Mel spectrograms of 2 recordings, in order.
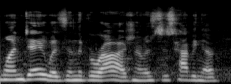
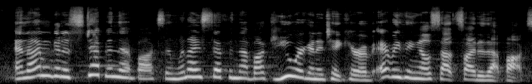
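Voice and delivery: high-pitched, crying, sobbing, tearful insistent tone; 5 semitones higher than usual. Recalling what she said while screaming and crying, retelling her crying speech. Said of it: "And I'm like sobbing and I'm crying".

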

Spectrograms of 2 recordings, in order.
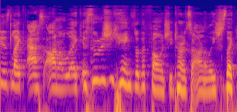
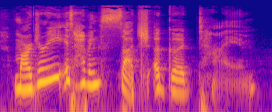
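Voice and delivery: very slow, condescending, swooping sing-song, drawn out; 2 semitones lower, 4 dB louder than usual. Imitating someone constantly commenting on others: imitating condescending commentary. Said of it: "It's so condescending".

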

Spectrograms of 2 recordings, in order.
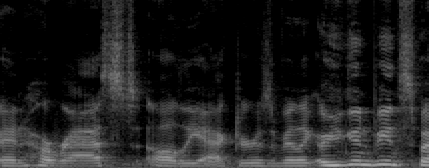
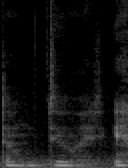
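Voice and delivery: very quiet whisper under the breath; 8 dB quieter than usual. Retelling what they said to the person beside them wearing headphones, very quiet whisper. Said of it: "I very quietly to myself and to you went".

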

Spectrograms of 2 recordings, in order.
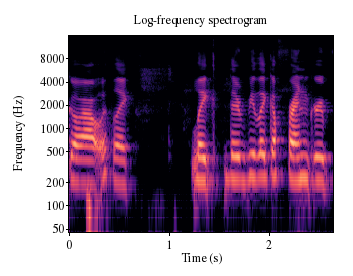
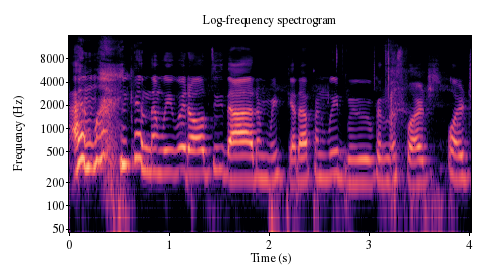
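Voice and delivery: usual speaking voice

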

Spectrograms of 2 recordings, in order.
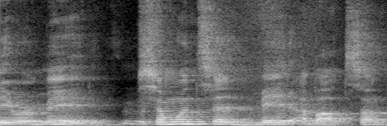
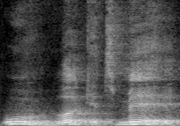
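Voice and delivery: imitated whisper. Retelling what a companion whispers while walking: imitating a whisper. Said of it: "he just whispers to me".

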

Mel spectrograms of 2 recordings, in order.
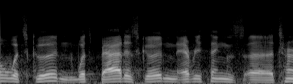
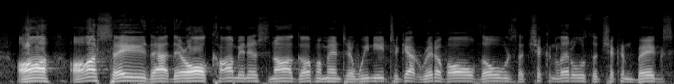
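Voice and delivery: very loud, exaggerated, full cartoon voice; 2 semitones higher, 8 dB louder than usual. Quoting a man's call for revolution in a Foghorn Leghorn voice. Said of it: "he says it in his foghorn leghorn voice".

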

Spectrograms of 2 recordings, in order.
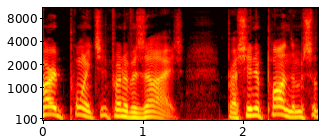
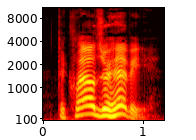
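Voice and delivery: plain reading voice

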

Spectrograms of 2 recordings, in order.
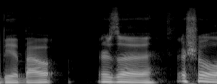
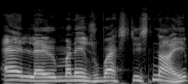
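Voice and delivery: poor put-on British accent, pitched higher; 9 semitones higher than usual. Joking about an actor attempting a British accent: Wesley Snipes doing a bad British accent. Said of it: "Wesley Snipes couldn't do a British accent".

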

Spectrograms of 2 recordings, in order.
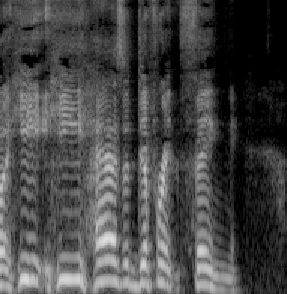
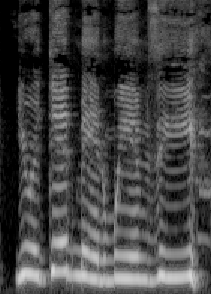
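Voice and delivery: put-on child's voice, much higher pitch; 6 semitones higher than usual. Recalling a movie bounty hunter, the speaker quotes Undertaker in a child's voice. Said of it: "it's like a child saying it".

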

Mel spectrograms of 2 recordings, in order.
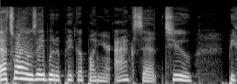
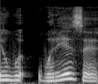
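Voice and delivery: usual speaking voice

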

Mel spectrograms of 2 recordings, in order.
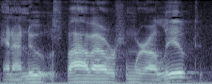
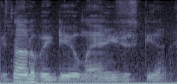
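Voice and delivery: mock-calm, much quieter put-on delivery; 4 semitones lower, 7 dB quieter than usual. Speaker retelling how a man answered his worries, imitating a calm reply. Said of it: "he's all calm".

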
